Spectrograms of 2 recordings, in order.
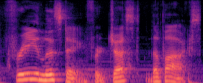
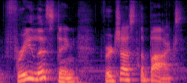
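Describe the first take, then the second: First: "free listing for just the box" slowly, weight on FREE and JUST; slow, deliberate stress on "free" and "just" in "free listing for just the box"; emphatic repeat. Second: Said in the usual way. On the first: Retold or imitated.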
